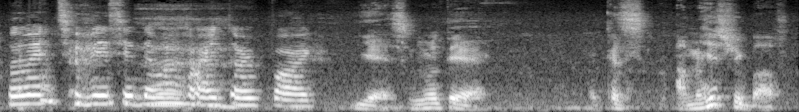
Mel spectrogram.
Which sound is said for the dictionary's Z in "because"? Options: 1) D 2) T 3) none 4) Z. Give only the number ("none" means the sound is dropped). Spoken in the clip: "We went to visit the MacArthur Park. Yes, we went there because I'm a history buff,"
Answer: 3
